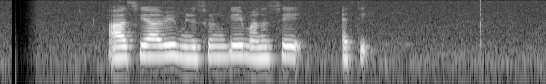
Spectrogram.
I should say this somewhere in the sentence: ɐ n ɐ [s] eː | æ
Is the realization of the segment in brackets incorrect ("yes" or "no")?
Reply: no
